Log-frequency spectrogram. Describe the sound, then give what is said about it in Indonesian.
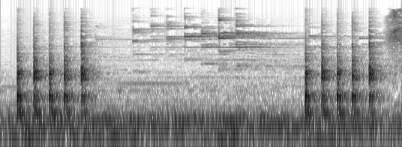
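Knocking on a bedroom door comes in two quick series of sharp raps separated by a pause of several seconds, loud and with no talking. “Tak lama setelah ku matikan handphoneku itu, ada yang mengetuk pintu kamarku.”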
